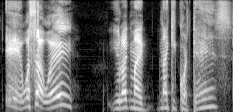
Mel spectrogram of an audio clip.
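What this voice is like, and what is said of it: Put-on Mexican accent. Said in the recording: “Do a Mexican accent.”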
